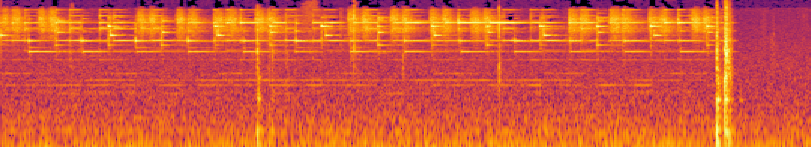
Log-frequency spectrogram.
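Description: Smartphone ringtone: a bright melody of short, high chiming notes repeating over and over. It is cut off near the end by a sharp knock, as the call is rejected.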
